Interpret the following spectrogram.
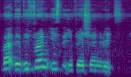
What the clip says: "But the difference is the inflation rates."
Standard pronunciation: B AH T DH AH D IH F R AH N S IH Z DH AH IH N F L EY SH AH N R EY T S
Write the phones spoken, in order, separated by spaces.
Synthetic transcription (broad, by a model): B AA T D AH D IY F R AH N IH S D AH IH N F L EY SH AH N R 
